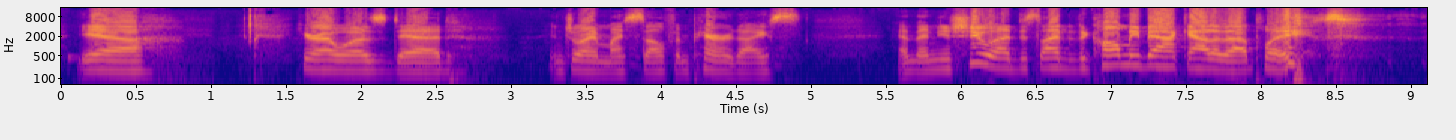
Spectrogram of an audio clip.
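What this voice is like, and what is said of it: Stoic, serious voice. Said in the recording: “in his stoic, serious voice”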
